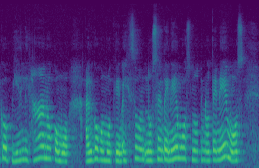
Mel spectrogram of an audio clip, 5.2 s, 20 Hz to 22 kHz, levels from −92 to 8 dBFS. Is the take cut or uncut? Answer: cut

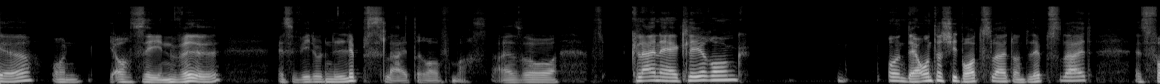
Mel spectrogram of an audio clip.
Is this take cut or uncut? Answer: cut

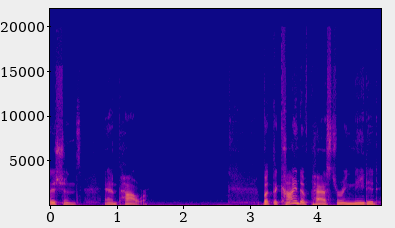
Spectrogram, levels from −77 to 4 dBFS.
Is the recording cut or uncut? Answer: uncut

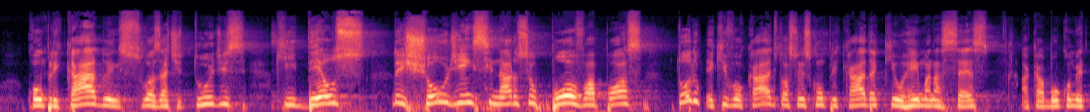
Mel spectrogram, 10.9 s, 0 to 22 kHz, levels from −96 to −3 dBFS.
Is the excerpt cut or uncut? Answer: cut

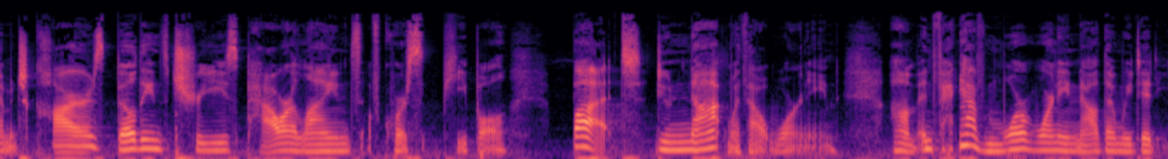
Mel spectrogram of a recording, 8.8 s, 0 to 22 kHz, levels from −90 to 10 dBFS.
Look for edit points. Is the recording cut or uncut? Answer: cut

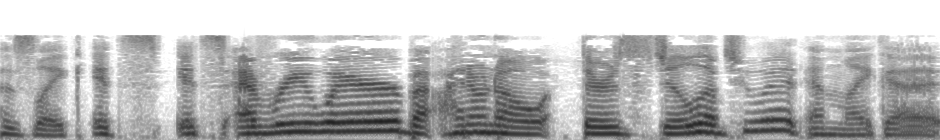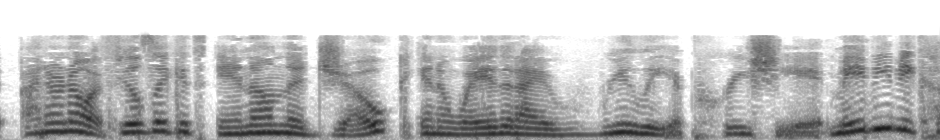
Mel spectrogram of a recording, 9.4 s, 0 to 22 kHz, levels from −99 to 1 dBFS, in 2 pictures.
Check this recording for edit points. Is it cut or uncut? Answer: cut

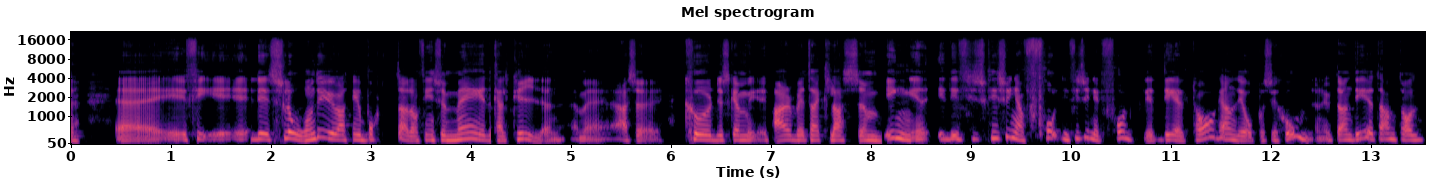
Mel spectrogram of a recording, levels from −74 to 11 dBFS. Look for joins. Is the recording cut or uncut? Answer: cut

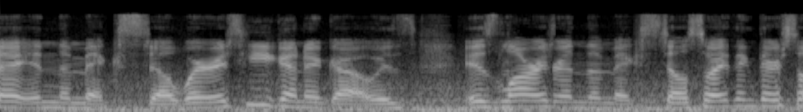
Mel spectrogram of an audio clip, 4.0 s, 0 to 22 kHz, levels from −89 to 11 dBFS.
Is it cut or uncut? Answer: cut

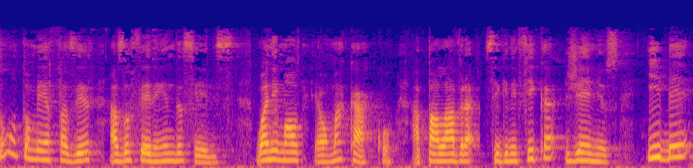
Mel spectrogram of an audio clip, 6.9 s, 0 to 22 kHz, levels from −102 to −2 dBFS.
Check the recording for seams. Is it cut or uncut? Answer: cut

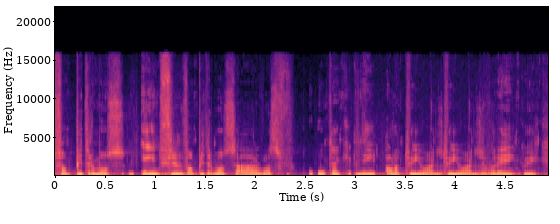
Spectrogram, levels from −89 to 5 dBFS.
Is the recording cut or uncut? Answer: cut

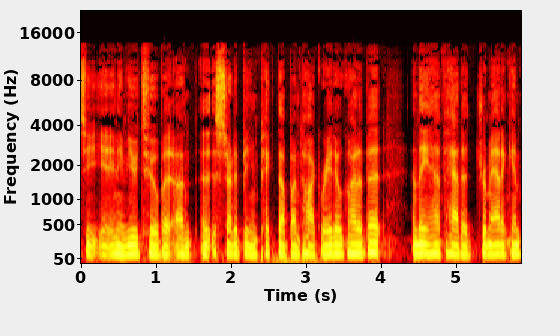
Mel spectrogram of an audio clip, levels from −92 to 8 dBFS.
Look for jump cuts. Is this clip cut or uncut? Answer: uncut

